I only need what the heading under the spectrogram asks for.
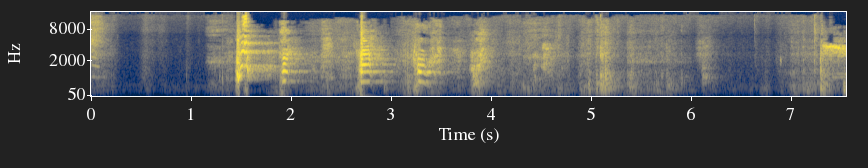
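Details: Pet dog, a female, protesting a new sweater she dislikes with never-before-heard sounds: a run of short, harsh, yelping and grumbling bursts, some with a tonal edge, coming unevenly about once every second, then a brief lull.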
